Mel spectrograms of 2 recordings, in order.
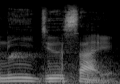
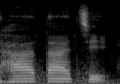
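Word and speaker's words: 二十歳: Ternyata untuk penyebutan umur 20 itu bukan Nijusai, akan tetapi Hatachi. Jadi untuk penyebutan umur 20 itu cukup dibaca Hatachi tanpa menggunakan kata sai, karena dia merupakan cara baca spesial, seperti itu minasang.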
